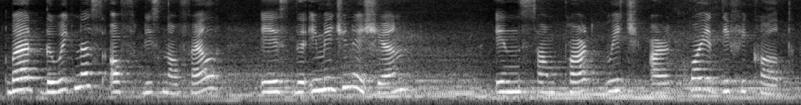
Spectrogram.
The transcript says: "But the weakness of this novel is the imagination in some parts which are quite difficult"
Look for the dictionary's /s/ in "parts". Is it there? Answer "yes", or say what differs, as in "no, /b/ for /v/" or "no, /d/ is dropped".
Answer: no, /s/ is dropped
